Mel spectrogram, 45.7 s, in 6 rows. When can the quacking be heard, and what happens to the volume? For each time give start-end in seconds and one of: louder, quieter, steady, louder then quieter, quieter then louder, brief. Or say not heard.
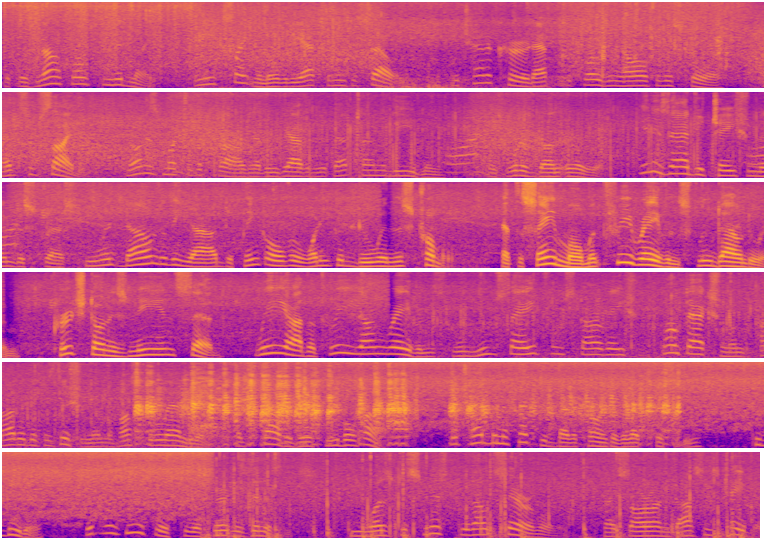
31.8-37.3 quieter.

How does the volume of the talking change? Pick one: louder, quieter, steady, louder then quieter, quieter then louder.
louder then quieter.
